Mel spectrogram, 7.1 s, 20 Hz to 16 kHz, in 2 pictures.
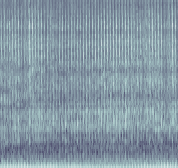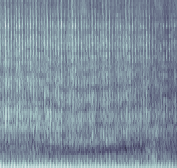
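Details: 1975 Ford F-100 with 140,000 miles, abandoned 17 years, first start after revival work; even, steady burble at idle with smooth firing rhythm and no knocks or misses; normal idle.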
